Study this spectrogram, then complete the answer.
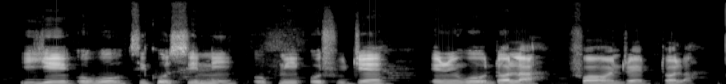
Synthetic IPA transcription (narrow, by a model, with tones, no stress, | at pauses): i˧je˧o˧wo˦ti˦ko˦˨si˨˦nĩ˦o˨k͡pĩ˧o˧ʃu˨˦d͡ʒɛ˦ | e˧ɾ̃ĩ˧wo˦˨dɔ˦la˦˨ | fɔ˦hɔ̃˧ndɾɛ˧d̚dɔ˧la˦˨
